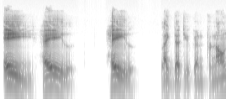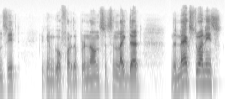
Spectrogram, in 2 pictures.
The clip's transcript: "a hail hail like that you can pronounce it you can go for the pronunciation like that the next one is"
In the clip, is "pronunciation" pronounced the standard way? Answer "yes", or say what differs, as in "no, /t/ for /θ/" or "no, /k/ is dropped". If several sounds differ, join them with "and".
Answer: no, /s/ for /ʃ/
